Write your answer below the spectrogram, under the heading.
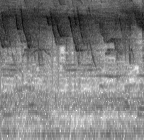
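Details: Short burst of canary trill: very high, quick downslurred notes repeated about every quarter second.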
